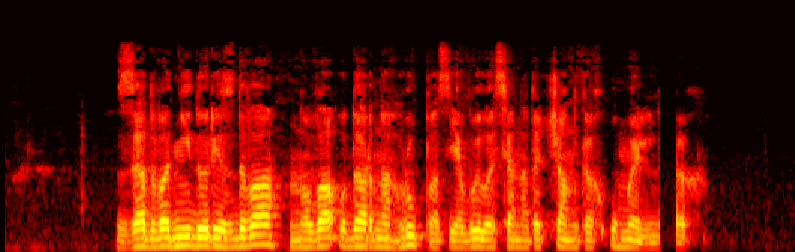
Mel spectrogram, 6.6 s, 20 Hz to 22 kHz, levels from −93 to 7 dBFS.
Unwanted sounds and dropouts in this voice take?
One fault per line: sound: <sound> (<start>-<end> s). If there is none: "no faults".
sound: dropout (5.5-5.6 s)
